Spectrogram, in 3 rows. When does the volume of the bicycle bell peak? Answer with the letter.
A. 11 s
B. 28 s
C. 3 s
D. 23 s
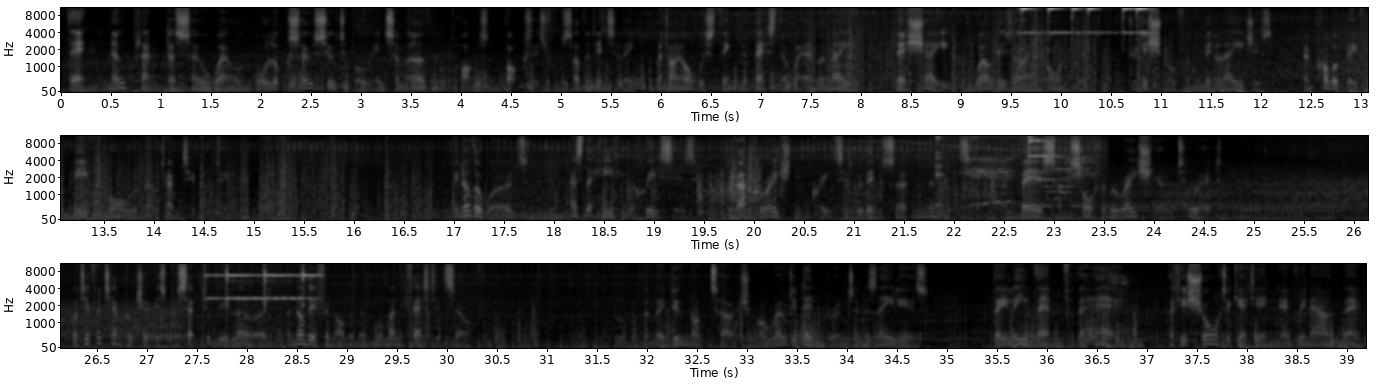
B.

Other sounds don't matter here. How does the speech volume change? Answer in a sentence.
The volume of the speech stays about the same.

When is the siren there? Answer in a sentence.
The siren can't be heard in this clip.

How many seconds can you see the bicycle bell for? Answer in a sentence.
The bicycle bell can be heard for 4 seconds in total.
